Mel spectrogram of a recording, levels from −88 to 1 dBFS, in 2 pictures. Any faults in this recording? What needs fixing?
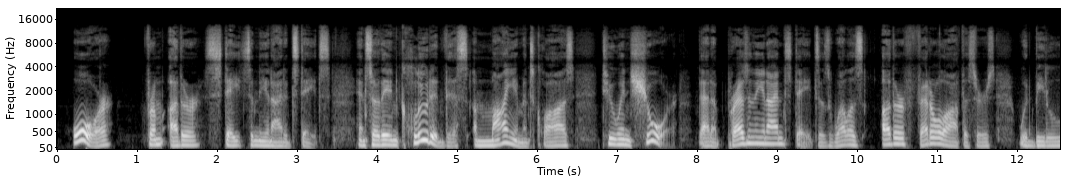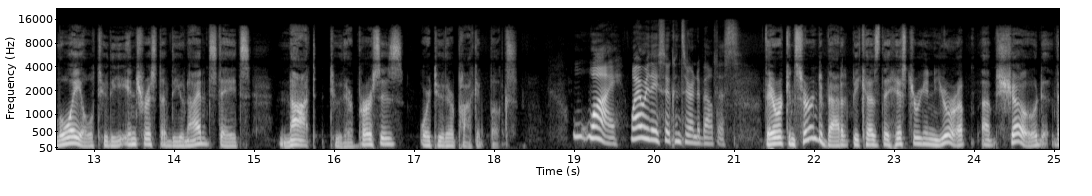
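Nothing here needs fixing: the speech comes across without any faults to flag, so you can leave it as it is.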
